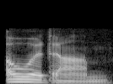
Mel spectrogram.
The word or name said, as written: O'odham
